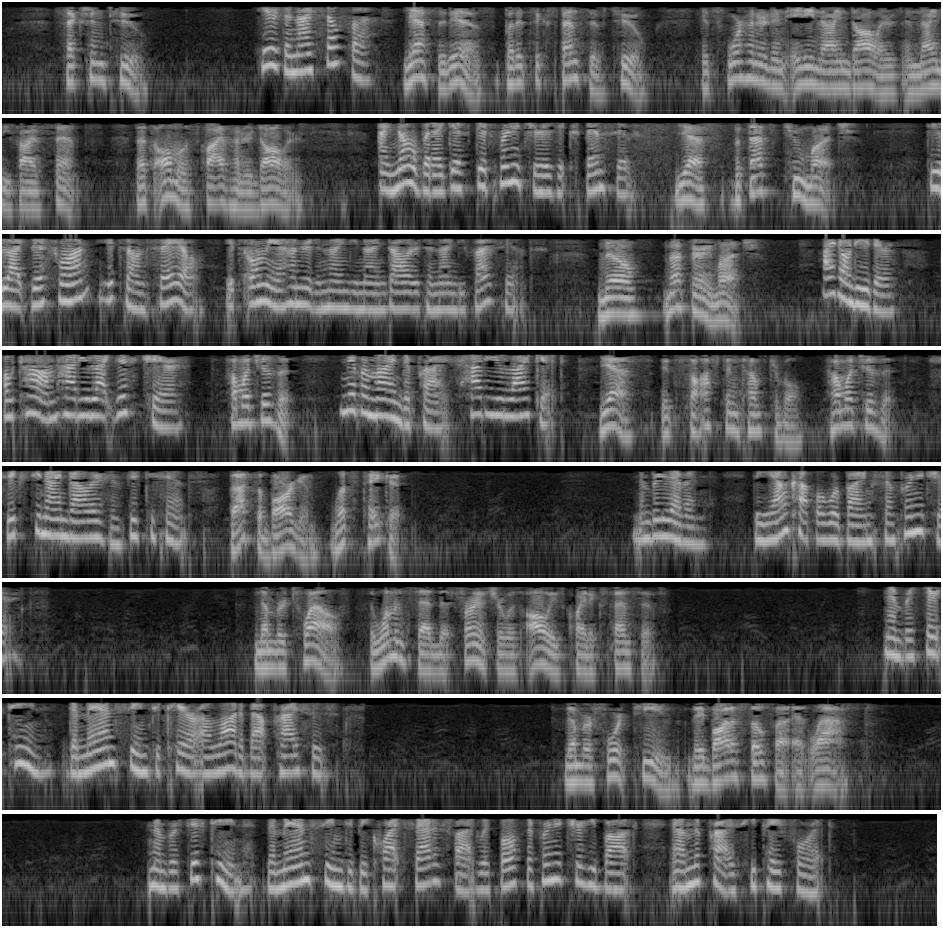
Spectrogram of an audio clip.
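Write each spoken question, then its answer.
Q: The young couple were buying some furniture.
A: True

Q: The man seemed to care a lot about prices.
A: True

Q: They bought a sofa at last.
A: False

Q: The man seemed to be quite satisfied with both the furniture he bought and the price he paid for it.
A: True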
